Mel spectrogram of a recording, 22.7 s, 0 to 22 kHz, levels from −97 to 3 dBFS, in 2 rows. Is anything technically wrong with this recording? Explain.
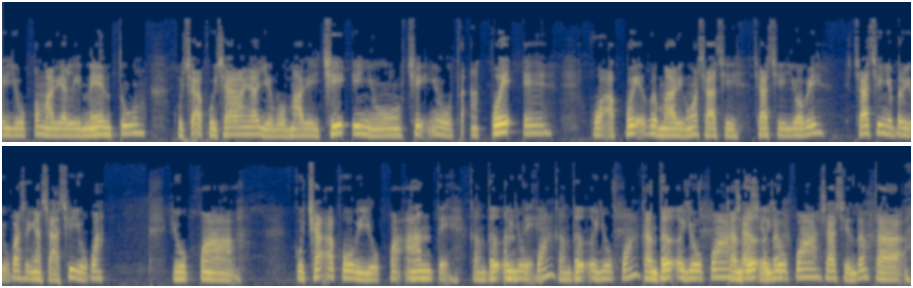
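Yes. From 17.64 s, just after "yuu kuante kando", a doubled audio track starts abruptly and runs to the end. A second, equally loud copy of the speech trails by roughly a second, with no decay. Two copies held out of step are likely the cause.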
